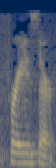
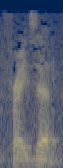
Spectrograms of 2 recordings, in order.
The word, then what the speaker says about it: Fraser: but I know how to say his name Fraser Fraser v um she was incredible um those of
